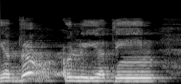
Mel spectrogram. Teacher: عین پر جھٹکا دینا ہے، يَدُعُّ الْيَتِيمَ، جھٹکا، شد کے ساتھ، تشدید کے ساتھ، جھٹکے کے ساتھ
